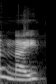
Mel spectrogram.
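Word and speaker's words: knife: अंग्रेजी के मूक वर्ण हाफ में एल तथा नाइफ में के ये मूक वर्ण है। इनका उच्चारण नहीं होता है।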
